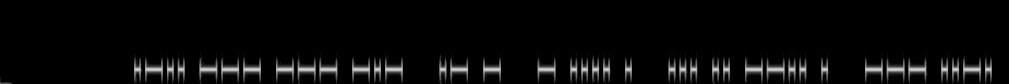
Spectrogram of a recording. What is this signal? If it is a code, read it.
Morse code, heard as a keyed tone, about 22 wpm, 700 Hz. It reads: LOOK AT THE SIZE OF
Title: Sentences from Top 1000 Words - Review Part 3 - 22wpm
